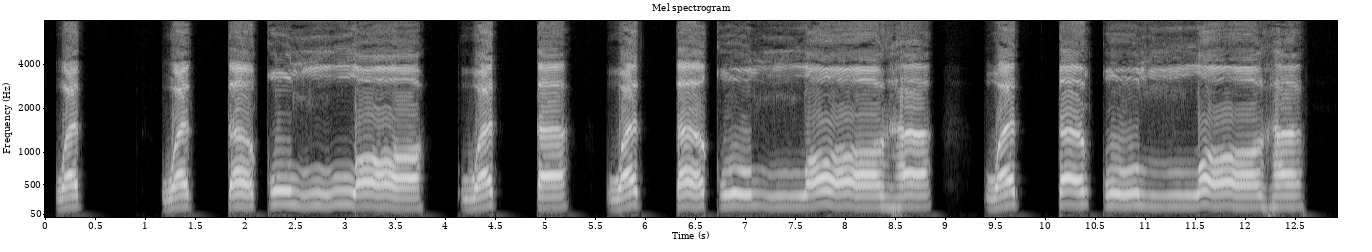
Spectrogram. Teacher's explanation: Kalimah Allah ni kita kena tebalkan. Tebal sebelumnya baris depan.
